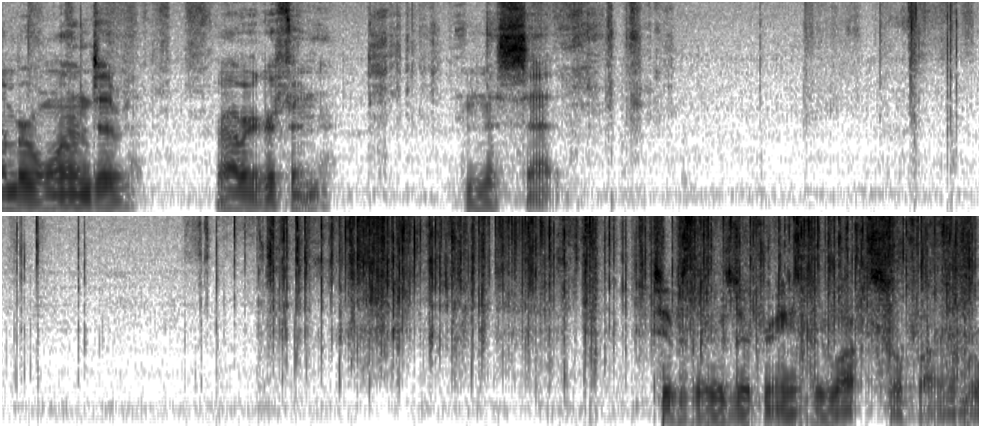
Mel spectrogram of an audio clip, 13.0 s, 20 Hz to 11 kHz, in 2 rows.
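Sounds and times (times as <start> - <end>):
wrapper tearing and crinkling: 6.0 - 6.8, 7.8 - 13.0.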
